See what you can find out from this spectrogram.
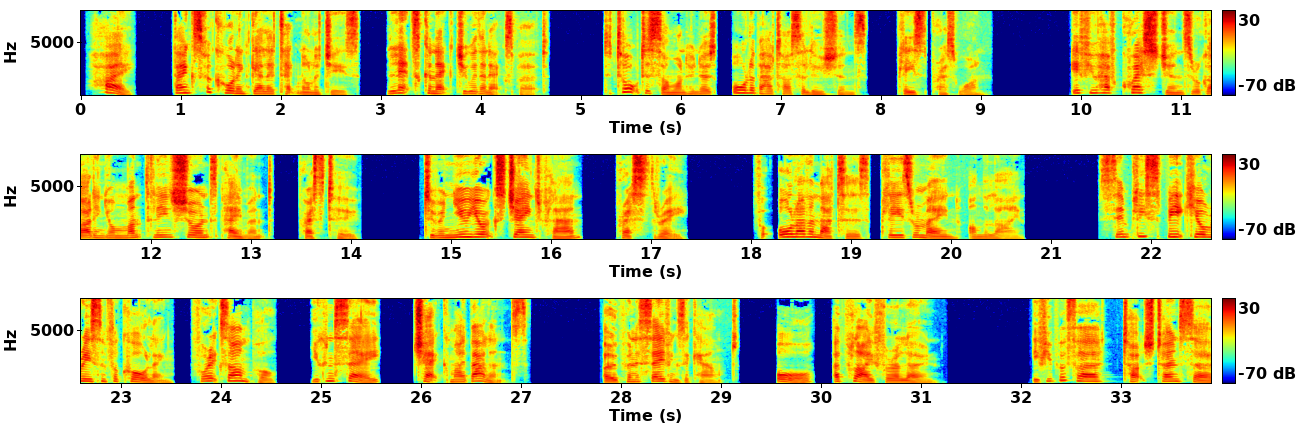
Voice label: IVR

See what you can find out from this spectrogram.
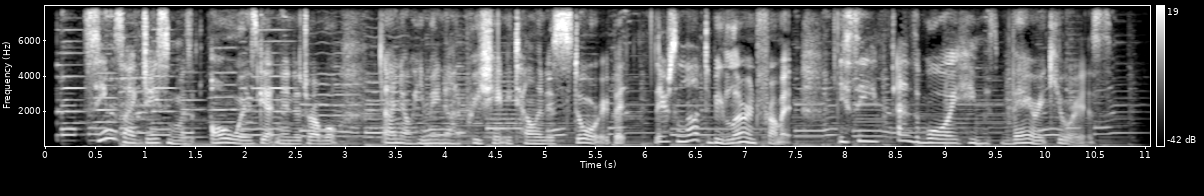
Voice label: folksy homespun

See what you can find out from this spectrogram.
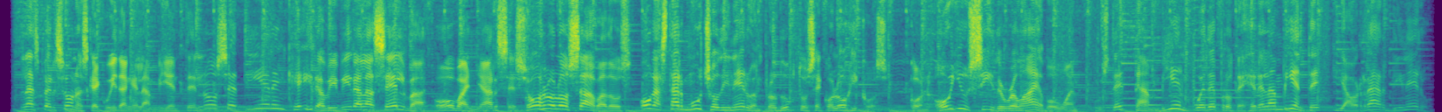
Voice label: genuine friendly

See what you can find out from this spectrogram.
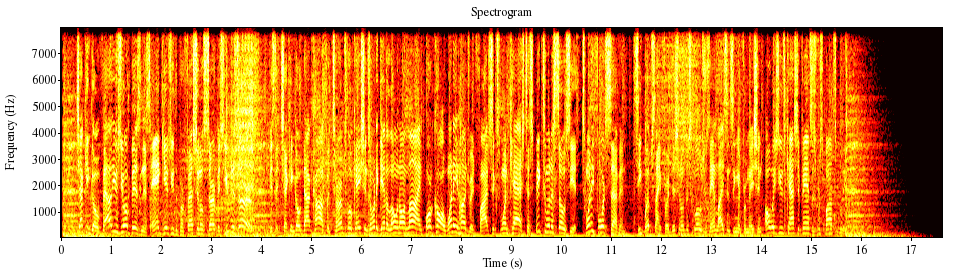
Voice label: upbeat

